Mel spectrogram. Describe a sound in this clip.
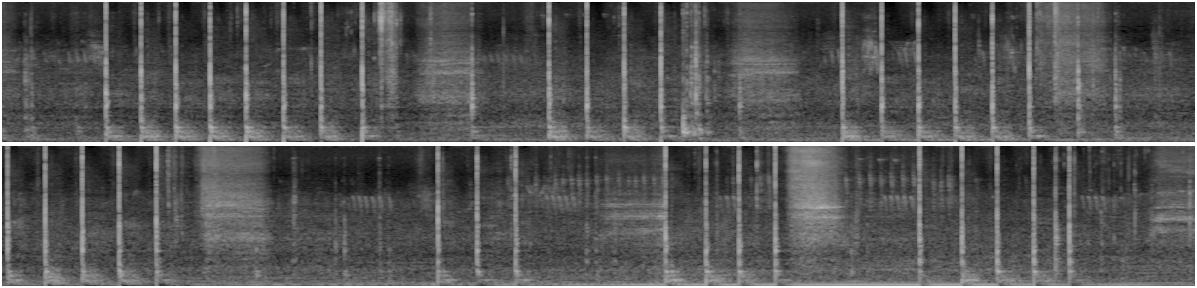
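A wooden mallet taps a chisel in quick, sharp knocks.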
